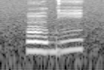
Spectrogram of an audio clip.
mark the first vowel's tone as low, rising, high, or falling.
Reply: low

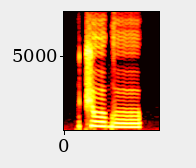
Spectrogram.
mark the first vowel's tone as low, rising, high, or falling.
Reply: high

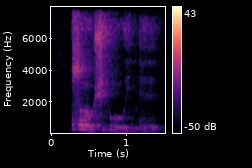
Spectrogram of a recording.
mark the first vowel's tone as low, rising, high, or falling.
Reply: falling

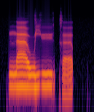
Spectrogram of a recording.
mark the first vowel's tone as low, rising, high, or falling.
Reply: high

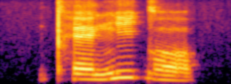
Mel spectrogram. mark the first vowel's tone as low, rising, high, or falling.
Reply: low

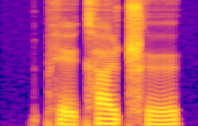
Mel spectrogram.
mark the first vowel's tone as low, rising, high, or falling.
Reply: low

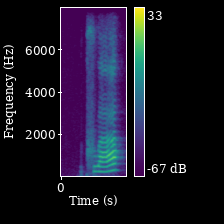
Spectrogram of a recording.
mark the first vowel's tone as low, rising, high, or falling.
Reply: rising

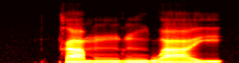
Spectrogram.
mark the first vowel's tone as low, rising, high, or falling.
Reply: low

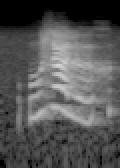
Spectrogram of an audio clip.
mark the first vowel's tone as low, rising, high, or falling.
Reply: rising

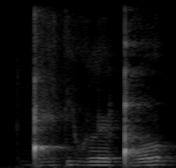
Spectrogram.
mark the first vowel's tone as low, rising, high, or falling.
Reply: low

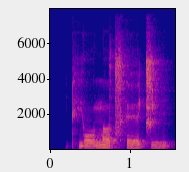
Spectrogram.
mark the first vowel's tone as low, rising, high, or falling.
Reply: rising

